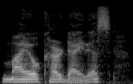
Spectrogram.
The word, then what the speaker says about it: myocarditis: All right, another texter writes about a giant cell, and I'm not going to say it right, myocarditis? – Myocarditis, yeah, that's not common.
